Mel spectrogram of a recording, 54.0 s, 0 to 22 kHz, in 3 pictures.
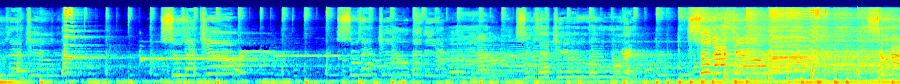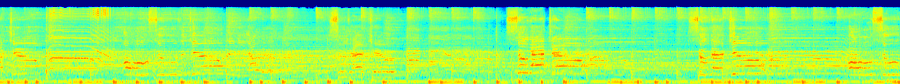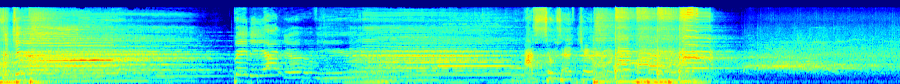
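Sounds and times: male lead vocal: 0.0s - 1.6s, 3.1s - 5.4s, 6.8s - 48.6s
drums: 0.0s - 41.2s, 42.9s - 54.0s
bass: 0.0s - 50.7s
horn section: 0.3s - 2.6s, 7.8s - 51.0s
electric guitars: 8.7s - 40.7s, 42.9s - 50.6s.

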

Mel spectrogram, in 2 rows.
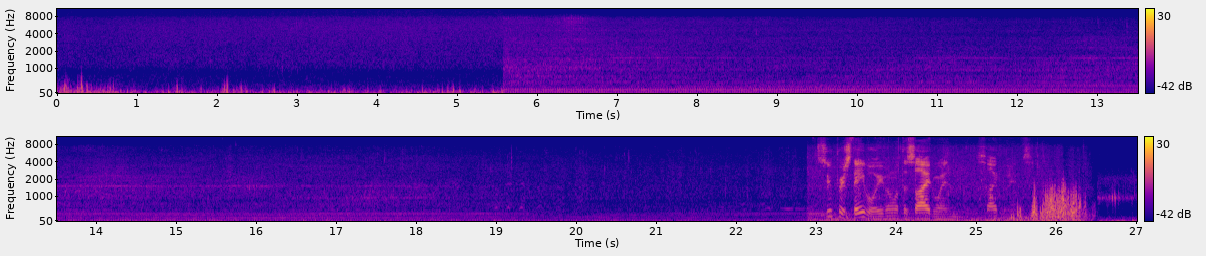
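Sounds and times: water noise: 0.0s - 27.0s
wind: 0.0s - 27.0s
small boat motor humming: 5.6s - 27.0s.

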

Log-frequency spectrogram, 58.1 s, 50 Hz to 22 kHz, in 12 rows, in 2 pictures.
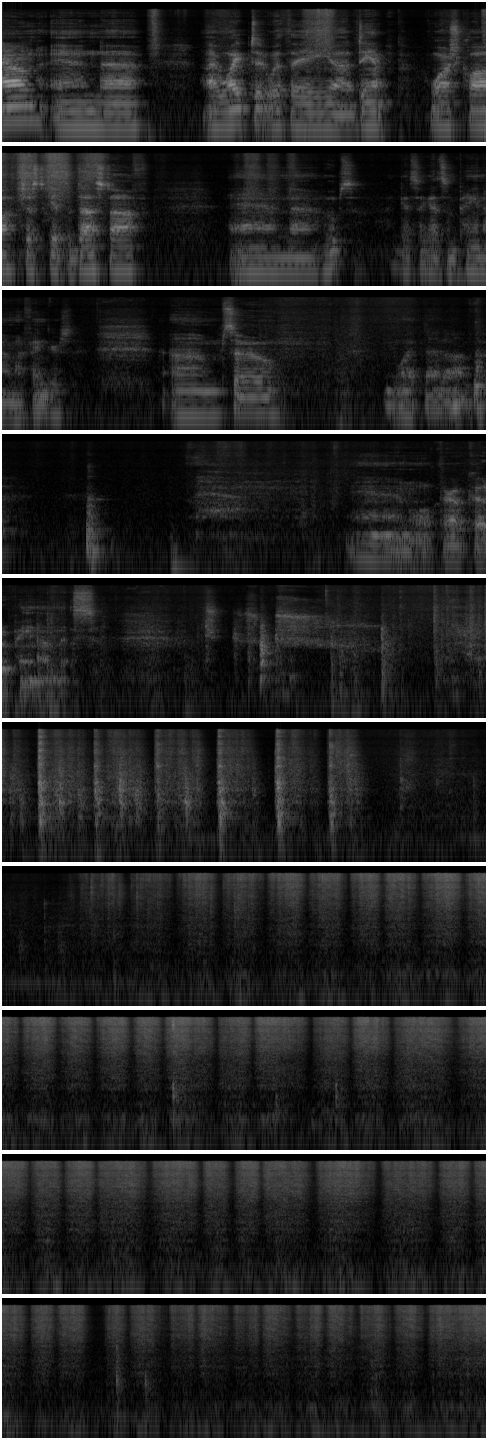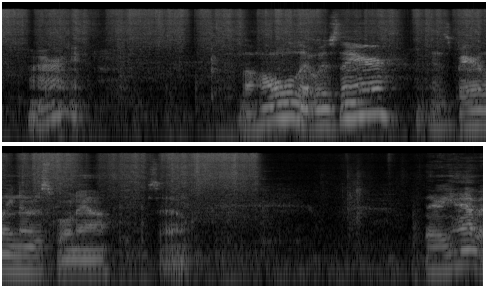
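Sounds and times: paint roller rubbing on wall: 1.2s - 3.7s, 4.4s - 6.0s, 23.7s - 27.9s, 29.7s - 56.0s.

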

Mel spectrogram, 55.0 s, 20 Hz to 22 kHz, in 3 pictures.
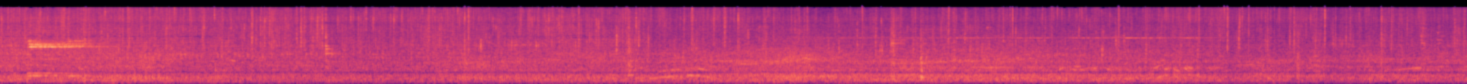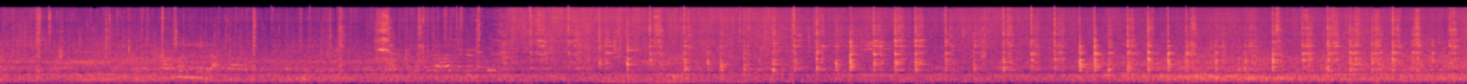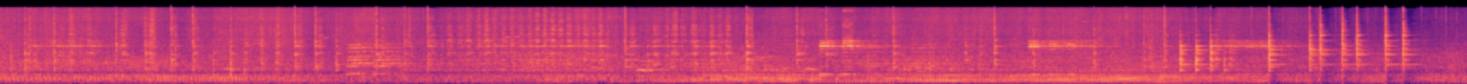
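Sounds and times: egg and oil sizzling: 0.0s - 55.0s
metal spatula clanking and scraping: 4.0s - 4.3s, 22.6s - 54.5s.

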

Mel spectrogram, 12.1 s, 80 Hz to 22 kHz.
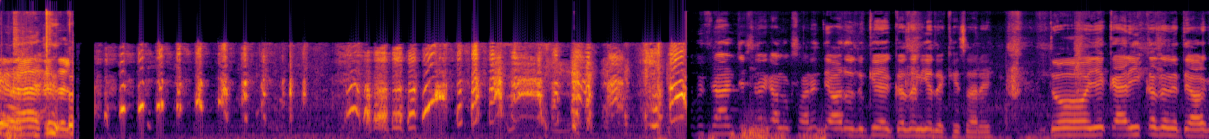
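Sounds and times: child laughing: 1.1s - 6.9s.

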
